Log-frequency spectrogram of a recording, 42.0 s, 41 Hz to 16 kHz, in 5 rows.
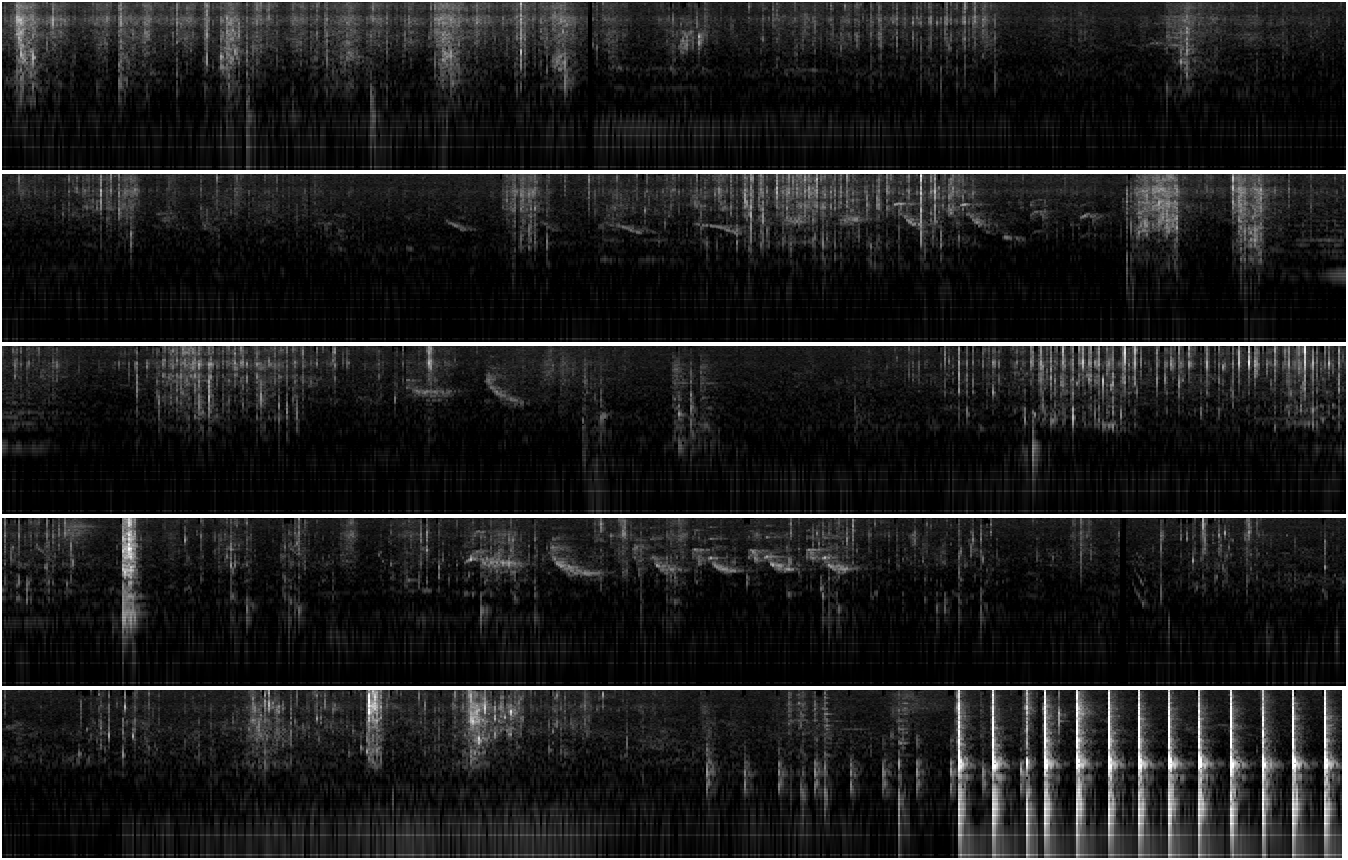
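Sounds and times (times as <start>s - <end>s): hands squeezing wet coconut: 0.0s - 20.0s, 22.4s - 37.7s
liquid pouring through strainer: 4.8s - 6.3s, 11.5s - 14.6s, 17.6s - 19.3s, 22.5s - 25.7s, 32.4s - 37.4s
liquid dripping into metal bowl: 4.9s - 6.3s, 22.6s - 29.0s.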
